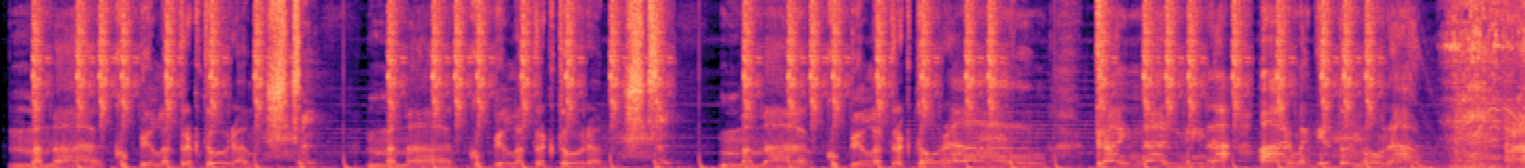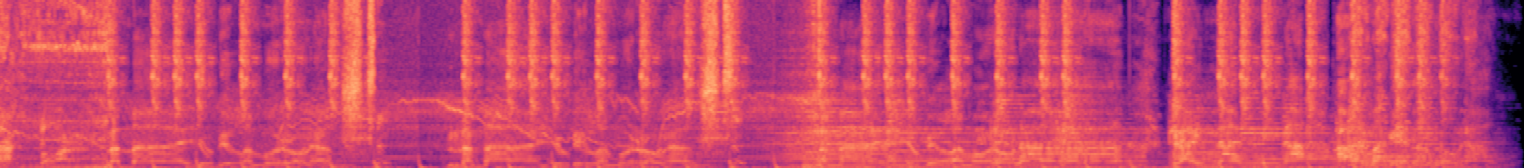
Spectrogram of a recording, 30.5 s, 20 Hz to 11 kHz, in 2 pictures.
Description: • Качество: 320, Stereo
необычные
